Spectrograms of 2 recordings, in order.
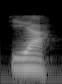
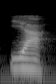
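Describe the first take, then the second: No difference in how they are said.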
